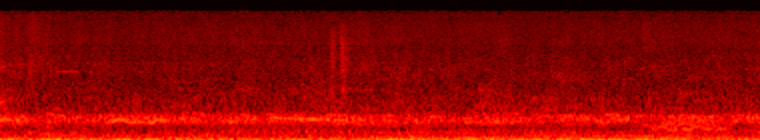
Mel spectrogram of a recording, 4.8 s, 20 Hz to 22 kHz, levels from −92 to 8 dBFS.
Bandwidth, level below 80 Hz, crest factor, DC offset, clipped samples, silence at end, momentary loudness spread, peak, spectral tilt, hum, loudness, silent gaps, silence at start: 16 kHz; -42 dBFS; 12 dB; under 0.1%; under 0.1%; 0 s; 2 LU; -26 dBFS; -4.5 dB/octave; none; -45 LUFS; none; 0 s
